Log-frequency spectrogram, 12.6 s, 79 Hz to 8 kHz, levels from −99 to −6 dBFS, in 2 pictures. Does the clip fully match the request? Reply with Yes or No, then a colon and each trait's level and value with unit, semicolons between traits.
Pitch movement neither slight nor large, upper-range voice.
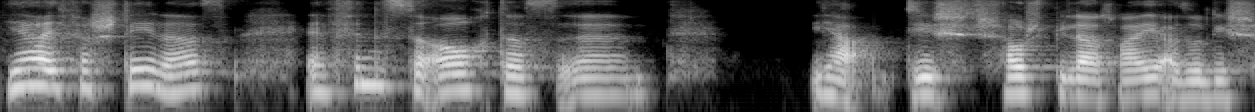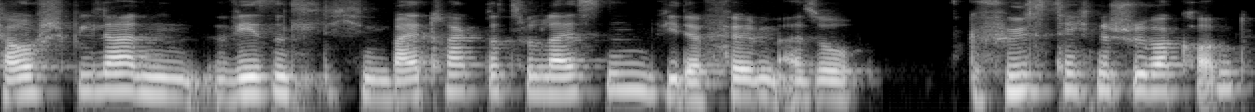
No: average, 3.5 semitones; medium, 175 Hz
